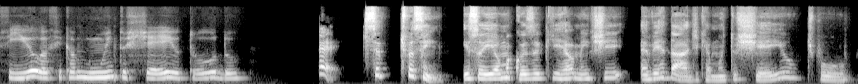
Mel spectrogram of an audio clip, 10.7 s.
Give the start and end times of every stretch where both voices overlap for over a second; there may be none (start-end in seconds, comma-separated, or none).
none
